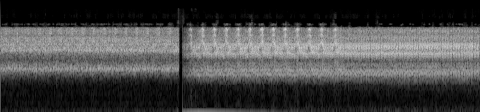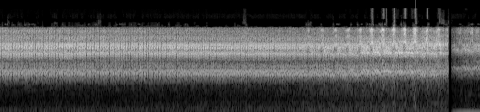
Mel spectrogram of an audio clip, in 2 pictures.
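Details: Cicada song, a loud continuous buzzing drone with bright harmonic bands, briefly broken by a sharp cut near three seconds, then resuming with rapid pulsing before settling into a steady shrill hum.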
